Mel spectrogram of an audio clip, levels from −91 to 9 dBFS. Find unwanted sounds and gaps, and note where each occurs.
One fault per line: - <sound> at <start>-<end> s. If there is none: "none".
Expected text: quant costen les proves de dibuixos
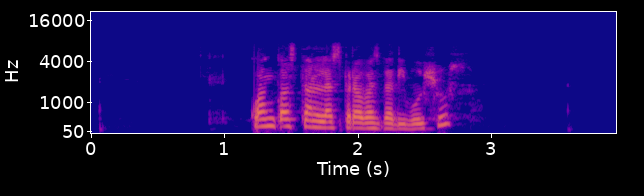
none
